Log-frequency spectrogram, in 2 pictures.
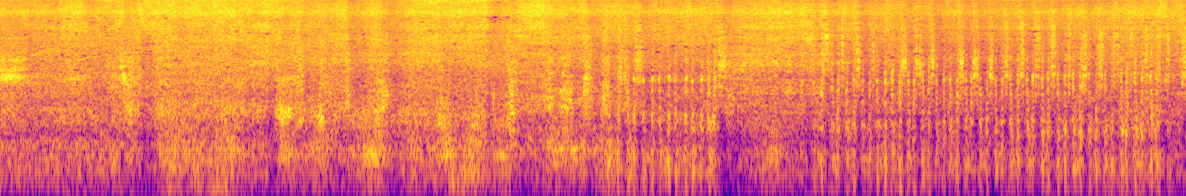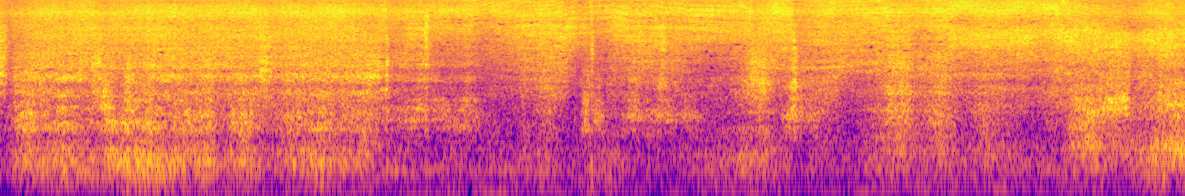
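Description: Pressure washer lance spraying a steady hissing jet of water against a car's lower doors and sill.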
